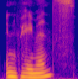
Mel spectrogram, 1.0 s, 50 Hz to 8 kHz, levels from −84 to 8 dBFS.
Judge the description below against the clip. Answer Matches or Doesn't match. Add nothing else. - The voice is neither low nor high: Matches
